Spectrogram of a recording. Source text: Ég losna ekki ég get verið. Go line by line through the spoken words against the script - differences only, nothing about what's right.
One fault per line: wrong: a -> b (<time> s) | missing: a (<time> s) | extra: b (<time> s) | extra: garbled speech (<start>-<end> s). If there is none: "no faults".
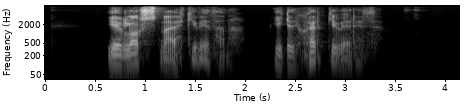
extra: við hana (1.6 s)
extra: hvergi (2.6 s)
